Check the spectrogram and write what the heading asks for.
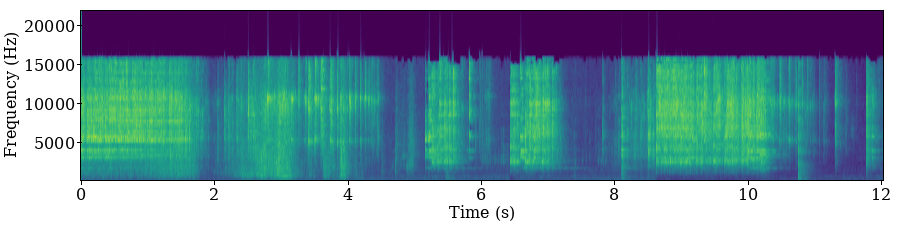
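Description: Dry penne pasta poured from a cardboard box into a glass jar, the pieces clattering and rattling against the glass. It comes in several pours with short pauses between, and a few single clinks of glass.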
